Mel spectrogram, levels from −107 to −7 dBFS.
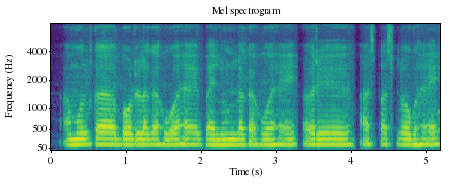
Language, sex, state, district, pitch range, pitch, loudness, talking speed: Hindi, male, Chhattisgarh, Bilaspur, 135-140 Hz, 135 Hz, -16 LUFS, 175 wpm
